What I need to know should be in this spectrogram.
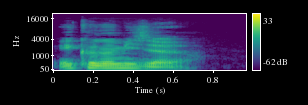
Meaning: economiser
- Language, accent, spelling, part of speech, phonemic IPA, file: French, France, économiseur, noun, /e.kɔ.nɔ.mi.zœʁ/, LL-Q150 (fra)-économiseur.wav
